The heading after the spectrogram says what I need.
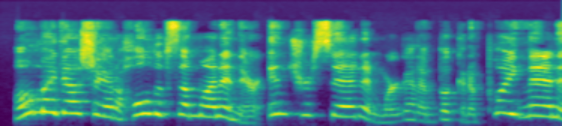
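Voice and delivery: high, breathless-with-news rush; excited caller. Retold or imitated. Caller bursting to report a lead to the team, excited. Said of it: "our callers get so excited".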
